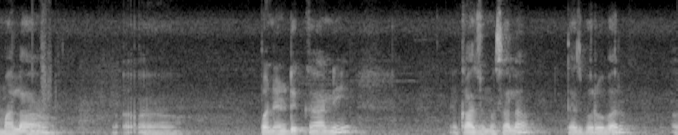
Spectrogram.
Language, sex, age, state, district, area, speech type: Marathi, male, 18-30, Maharashtra, Sangli, urban, spontaneous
